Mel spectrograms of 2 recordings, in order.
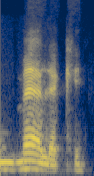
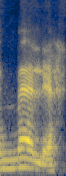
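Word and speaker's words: מֶלֶךְ: O, eu esqueci de falar esse detalhe, esse RAF final aí, tá com chevá dentro dele, como ele é um RAF final, se ele foi, se fosse no começo, seria CAF, né?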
